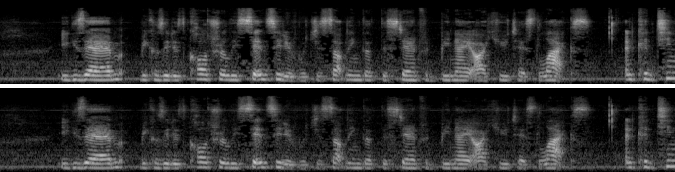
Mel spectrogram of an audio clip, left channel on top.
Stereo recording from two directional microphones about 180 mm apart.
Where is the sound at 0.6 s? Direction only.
45° left (ahead or behind).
